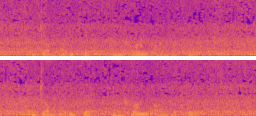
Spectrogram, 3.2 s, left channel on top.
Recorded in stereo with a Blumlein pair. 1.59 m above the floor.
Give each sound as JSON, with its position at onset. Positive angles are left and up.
{"t": 0.4, "sound": "a woman speaking", "azimuth_deg": -10, "distance_m": 1.6}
